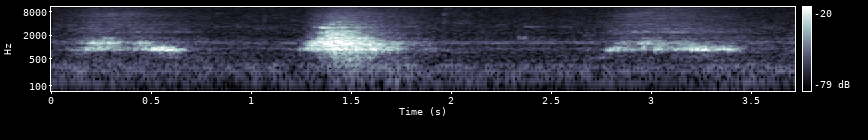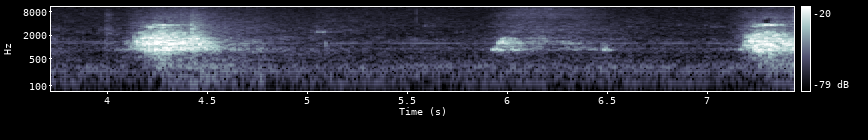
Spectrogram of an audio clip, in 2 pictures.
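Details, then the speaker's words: Normal breath sounds from a male patient during a chest assessment. The lungs are auscultated for one full respiration in each area while he takes deep breaths. Tactile fremitus was strong and symmetric, percussion was resonant on both sides, and there was no accessory muscle use. "i'm also going to auscultate for one full respiration in each area of the lung all right and then can you take a deep breath in"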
